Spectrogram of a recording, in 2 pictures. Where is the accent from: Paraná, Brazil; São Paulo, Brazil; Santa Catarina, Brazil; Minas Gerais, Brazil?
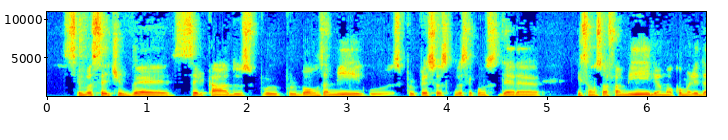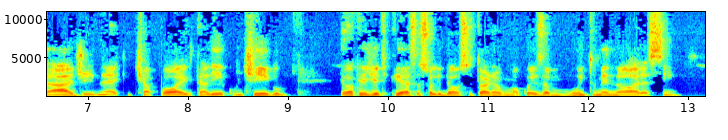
São Paulo, Brazil; also born or lived in Bahia; now in United States; eu nasci na Bahia, no interior da Bahia, mas eu fui criado desde os três meses de idade na, em São Paulo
